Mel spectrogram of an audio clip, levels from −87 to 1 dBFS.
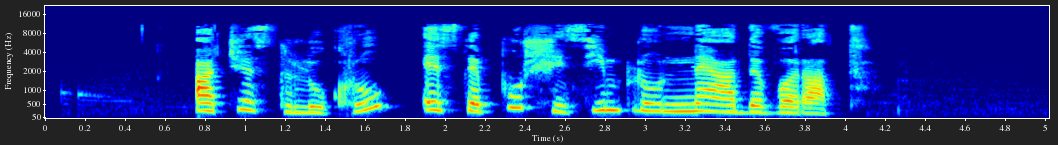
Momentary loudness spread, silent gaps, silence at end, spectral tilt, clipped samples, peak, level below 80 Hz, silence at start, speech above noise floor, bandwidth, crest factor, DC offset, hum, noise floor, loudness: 10 LU; none; 0.95 s; -3.5 dB/octave; under 0.1%; -2 dBFS; -80 dBFS; 0.75 s; 48 dB; 11.5 kHz; 24 dB; under 0.1%; none; -74 dBFS; -25 LUFS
